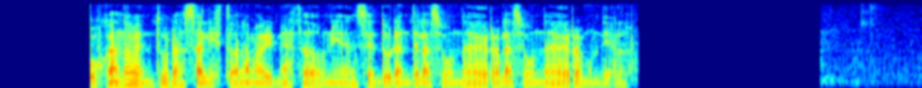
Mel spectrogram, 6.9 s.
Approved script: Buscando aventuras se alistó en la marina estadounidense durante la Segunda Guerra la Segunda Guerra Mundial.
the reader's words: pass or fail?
pass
